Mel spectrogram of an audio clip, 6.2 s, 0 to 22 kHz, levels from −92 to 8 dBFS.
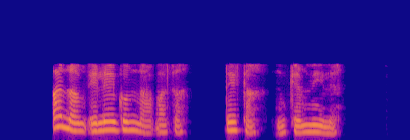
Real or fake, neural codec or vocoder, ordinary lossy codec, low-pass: real; none; AAC, 16 kbps; 7.2 kHz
